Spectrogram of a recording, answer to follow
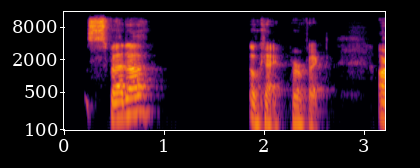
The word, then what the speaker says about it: Sveta: Uh and then just so I don't get your name wrong, Sveta?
